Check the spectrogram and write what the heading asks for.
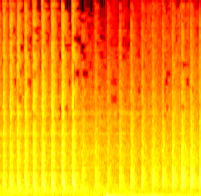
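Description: Live-coded electronic music from TidalCycles: a rapid stream of stuttering, glitchy drum-sample clicks, with a deep bass coming in about halfway through.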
